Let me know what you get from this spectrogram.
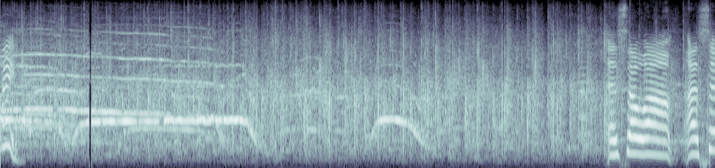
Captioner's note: cheers and applause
